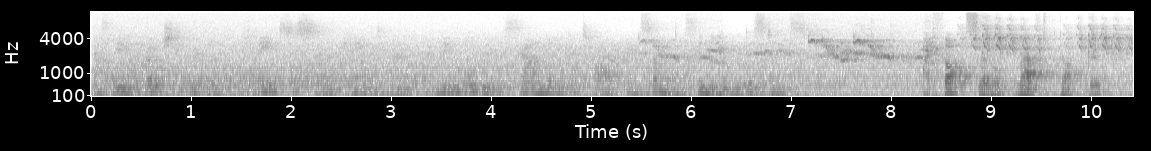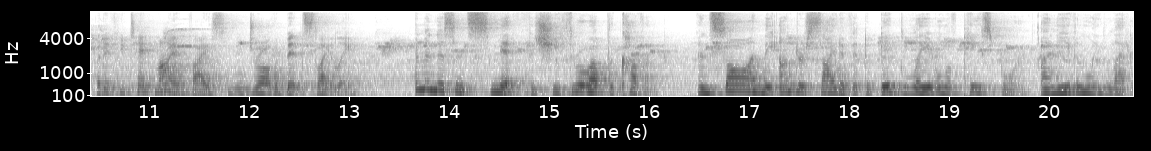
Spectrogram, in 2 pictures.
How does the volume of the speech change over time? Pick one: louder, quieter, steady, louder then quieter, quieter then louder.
louder.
